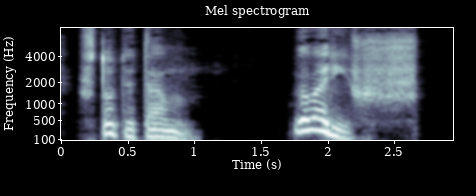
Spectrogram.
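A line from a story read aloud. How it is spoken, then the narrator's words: Hoarse rasp. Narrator (Russian): прохрипел он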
